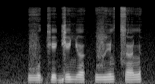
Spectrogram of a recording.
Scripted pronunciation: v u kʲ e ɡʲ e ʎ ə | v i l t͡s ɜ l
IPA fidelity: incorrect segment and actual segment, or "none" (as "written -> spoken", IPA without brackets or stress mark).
none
